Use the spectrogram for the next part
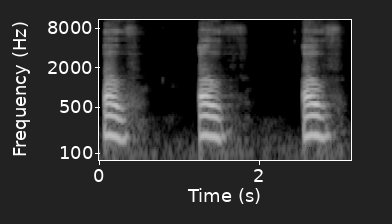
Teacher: اب ہم ساکن کے ساتھ دیکھیں گے، حمزہ زبر ذا اذ، ا باریک ہے، ذا بلند ہے، آپ نے ا کو باریک پڑھنا ہے، ذا کو بلند پڑھنا ہے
